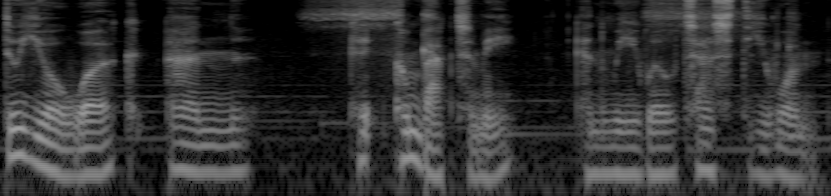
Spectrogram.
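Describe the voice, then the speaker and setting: Casting: young man as kindly fantasy wand maker and mentor, low soft breathy voice, unhurried hesitant delivery, ASMR roleplay. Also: faint music behind. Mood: calm, instructive. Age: young adult. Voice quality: soft, breathy, partly whispered. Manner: slow, hesitant, deliberate. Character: gentle, patient male wand maker mentoring an apprentice. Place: small dim indoor room. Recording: clear background noise and ambience.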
